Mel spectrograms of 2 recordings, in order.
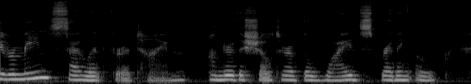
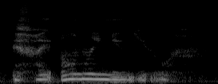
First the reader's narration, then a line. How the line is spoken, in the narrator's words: murmured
